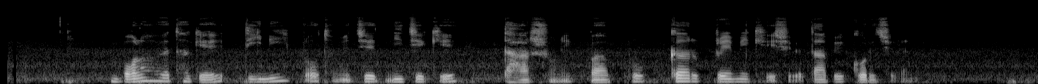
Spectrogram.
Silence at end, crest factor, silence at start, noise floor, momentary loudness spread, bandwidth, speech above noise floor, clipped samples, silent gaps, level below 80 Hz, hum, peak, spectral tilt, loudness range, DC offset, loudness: 0.2 s; 22 dB; 0.15 s; -54 dBFS; 13 LU; 9.8 kHz; 29 dB; under 0.1%; none; -58 dBFS; none; -4 dBFS; -6.5 dB/octave; 2 LU; under 0.1%; -26 LUFS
